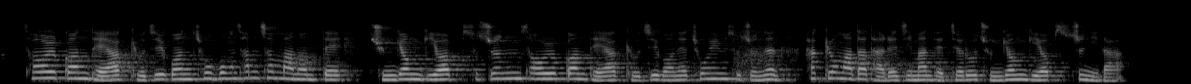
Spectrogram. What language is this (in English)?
Korean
